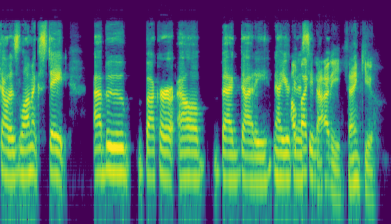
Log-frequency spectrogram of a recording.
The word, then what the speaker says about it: al-Baghdadi: it again al-baghdadi al-baghdadi I want to say I'll Baghdad but that sounds racist and horrible cuz that Baghdad's just a city and it's just I'm adding a line' front of the city but it is al-baghdadi doesn't sound racist to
